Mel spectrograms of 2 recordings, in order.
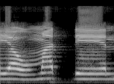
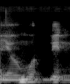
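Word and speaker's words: يَوْمَ الدِّين: Yaslaunaha yaumaddin. Ya, oke, udah betul. Ya, tadi yang salah ya, yaumuddin baca tadi.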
